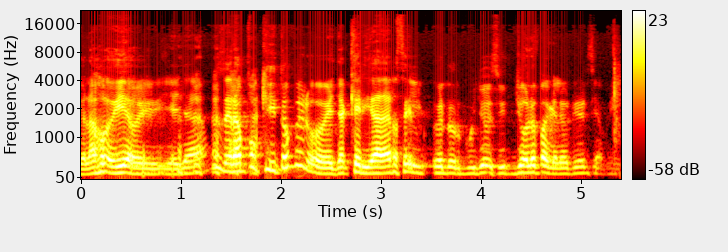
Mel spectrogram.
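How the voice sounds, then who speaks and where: Pitched fairly high, a man rattles off his words at a very fast pace. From Colombia. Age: 40s. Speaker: business executive. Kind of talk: interview. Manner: animated.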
